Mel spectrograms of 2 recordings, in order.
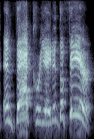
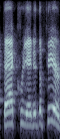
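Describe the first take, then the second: First: Loud, slowed, punching the word fear; angry correction, stress on fear; emphatic shout. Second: Said in the usual way. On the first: Real, not acted. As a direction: drive it home, loud and slow, landing on fear. Hammering his point in argument.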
